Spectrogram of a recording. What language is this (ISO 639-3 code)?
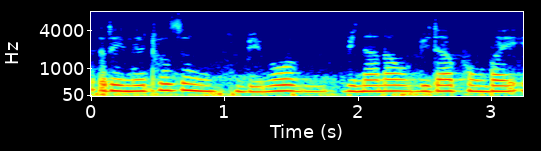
brx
